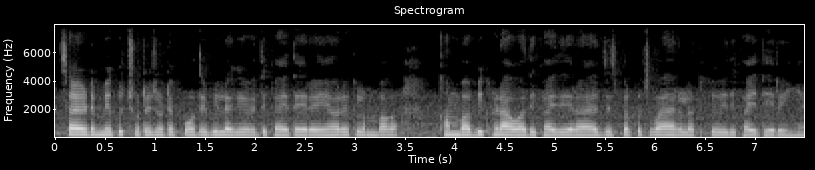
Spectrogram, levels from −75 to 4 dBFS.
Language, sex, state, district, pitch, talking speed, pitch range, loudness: Hindi, female, Uttar Pradesh, Shamli, 200 Hz, 270 wpm, 195-205 Hz, -17 LUFS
